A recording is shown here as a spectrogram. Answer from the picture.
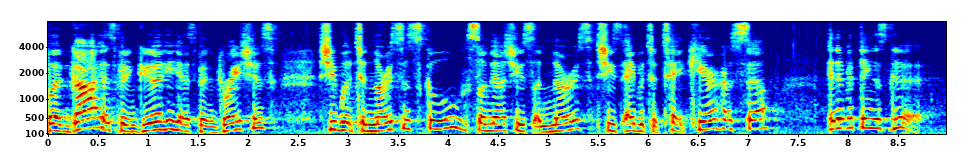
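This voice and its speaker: With lively intonation and a moderate pace, a woman talks over noticeable background noise. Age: 60s. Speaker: pastor and trucking business owner. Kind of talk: talk show interview.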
